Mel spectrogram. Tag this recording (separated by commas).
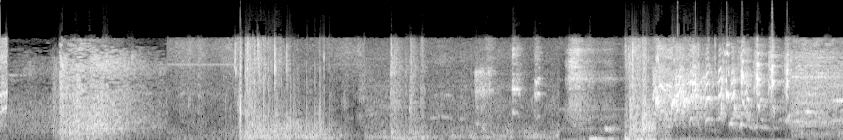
Slam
